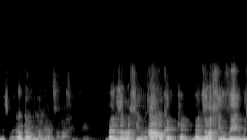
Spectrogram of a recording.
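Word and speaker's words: בן זונה: And then if it's a curse word, it's on the zona. It's on the na.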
